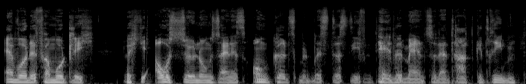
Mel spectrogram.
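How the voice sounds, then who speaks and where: A man's voice: deep voice, flat delivery, fairly quick, a bit bright, no room sound, studio quality, full character voice. A man voicing a suave, amiable and mocking male detective in a crime audiobook. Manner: smooth, amiable, ironic.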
